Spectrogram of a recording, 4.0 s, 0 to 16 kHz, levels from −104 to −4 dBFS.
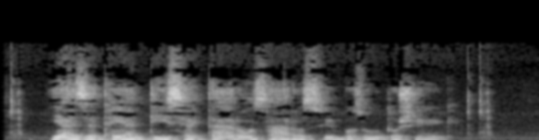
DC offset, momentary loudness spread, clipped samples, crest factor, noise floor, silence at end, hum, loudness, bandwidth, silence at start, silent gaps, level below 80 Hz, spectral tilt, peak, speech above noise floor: under 0.1%; 19 LU; under 0.1%; 20 dB; -47 dBFS; 0.4 s; none; -22 LUFS; 11 kHz; 0.05 s; none; -52 dBFS; -4.5 dB/octave; -4 dBFS; 25 dB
